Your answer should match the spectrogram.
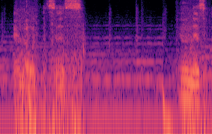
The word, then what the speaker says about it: un: Un. There you go. So it sounds like the letter oo sound in American English, like two. I want that too, but they have a particular pronunciation, so un.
